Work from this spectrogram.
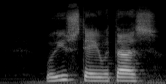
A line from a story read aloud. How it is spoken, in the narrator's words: blurts out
